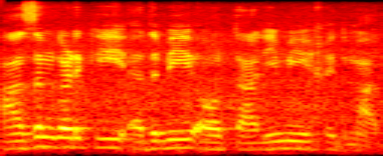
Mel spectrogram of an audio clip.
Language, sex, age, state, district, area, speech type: Urdu, male, 30-45, Uttar Pradesh, Azamgarh, rural, spontaneous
